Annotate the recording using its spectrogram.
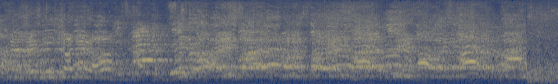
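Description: Crowd of protesters shouting and chanting, many raised voices overlapping.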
